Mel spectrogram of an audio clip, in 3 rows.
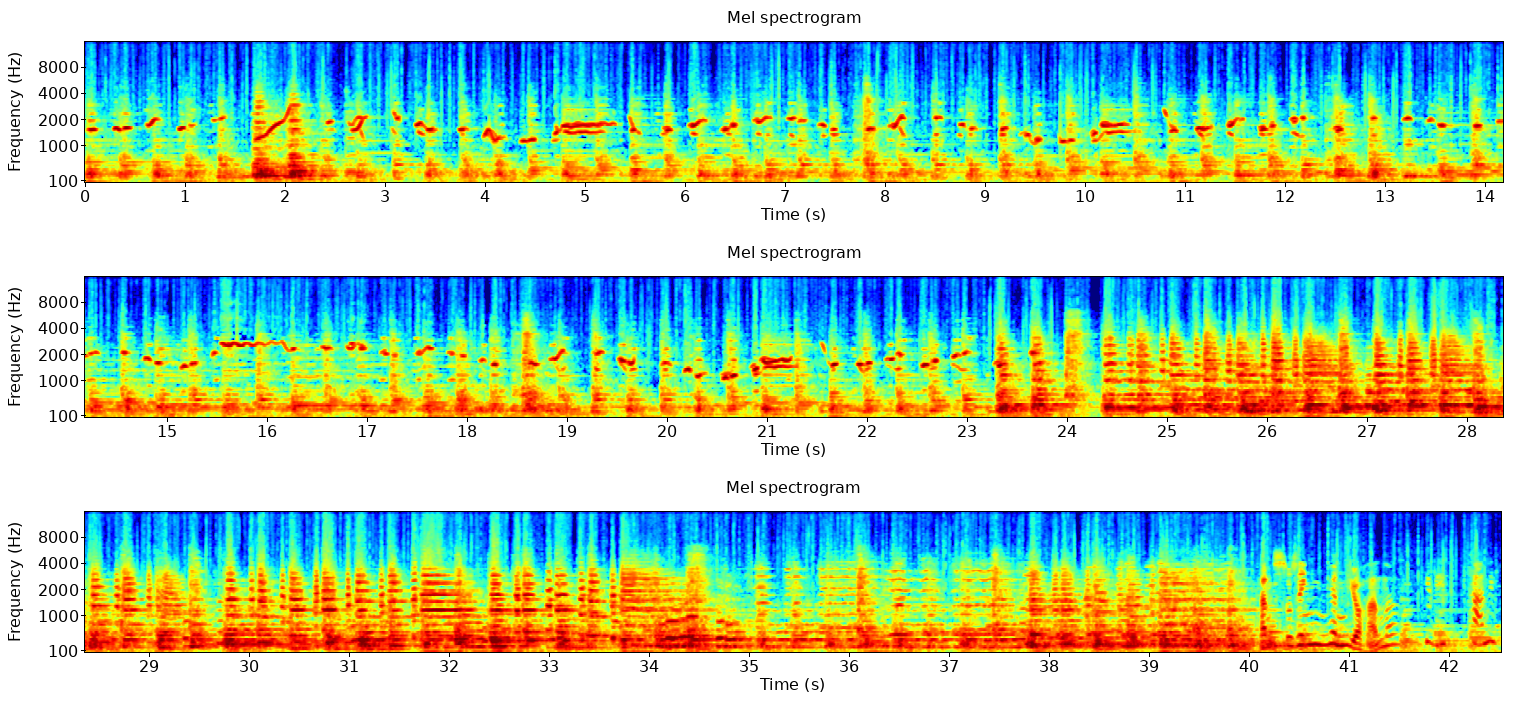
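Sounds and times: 
person whistling a lively melody: 0.0s - 23.8s
instrumental accompaniment: 0.0s - 42.5s
speech: 41.2s - 41.7s.

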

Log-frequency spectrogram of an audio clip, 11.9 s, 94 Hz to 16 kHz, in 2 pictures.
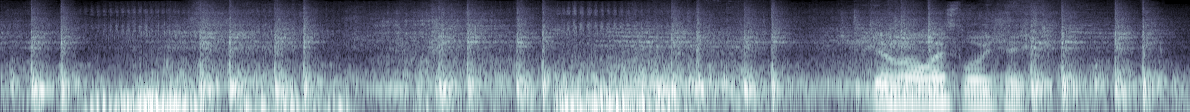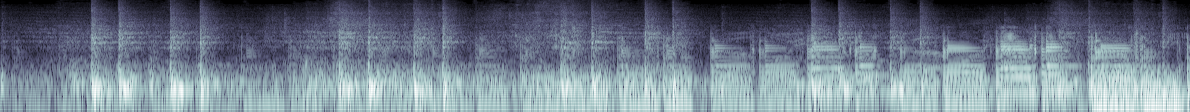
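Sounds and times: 
train wheels clattering over rail joints: 0.0s - 11.8s
steady heavy low rumble of a moving train: 0.4s - 1.8s, 2.8s - 3.4s
speech: 4.4s - 5.4s.

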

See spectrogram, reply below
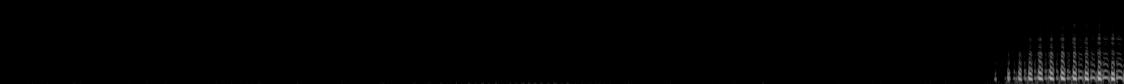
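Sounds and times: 
grey petrel call: 10.0s - 11.2s.

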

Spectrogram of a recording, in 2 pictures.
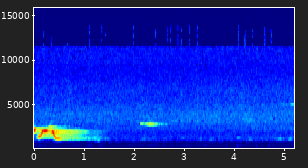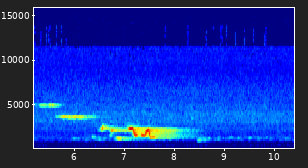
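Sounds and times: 
Eurasian golden oriole Oriolus oriolus singing flute-like phrases: 0.0s - 1.2s, 2.1s - 2.7s, 5.2s - 8.7s.

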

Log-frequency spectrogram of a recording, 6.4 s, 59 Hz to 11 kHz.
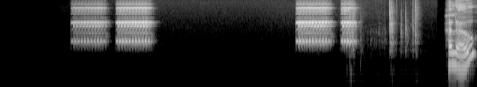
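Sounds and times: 
telephone ringing: 1.0s - 2.2s, 4.0s - 4.9s
speech: 6.0s - 6.3s.

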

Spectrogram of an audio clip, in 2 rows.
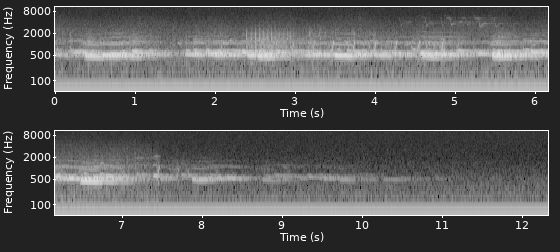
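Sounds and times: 
European fire-bellied toads chorus in flood pools beside a river island, central Russia: 0.0s - 9.6s.

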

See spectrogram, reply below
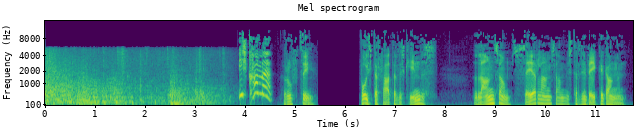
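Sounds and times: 
loud rumbling thunder crash: 0.0s - 3.8s
speech: 3.9s - 5.4s, 6.3s - 7.8s, 8.6s - 11.6s.

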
